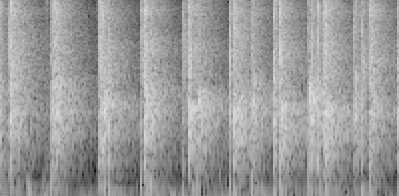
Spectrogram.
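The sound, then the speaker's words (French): Group applause, people clapping together almost in unison, making a steady rhythmic run of many sharp, loud claps that fill the whole clip. “C'était un superbe applaudissement aussi. On l'a fait tous un peu en même temps”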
